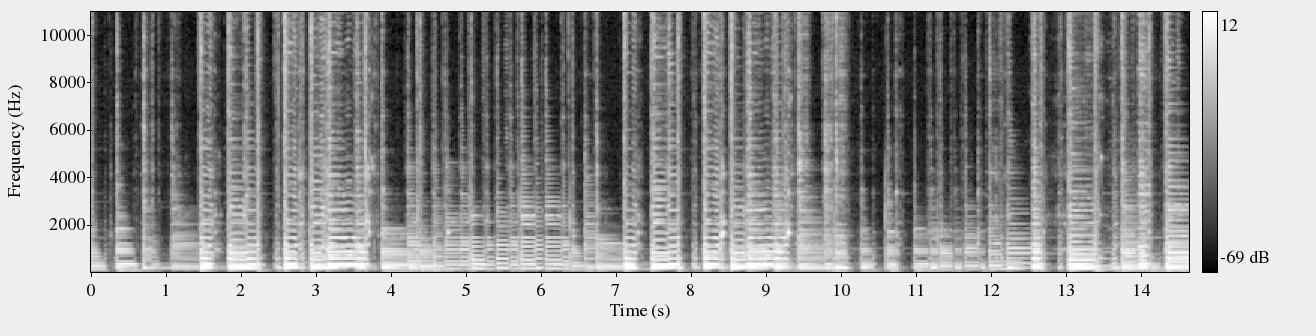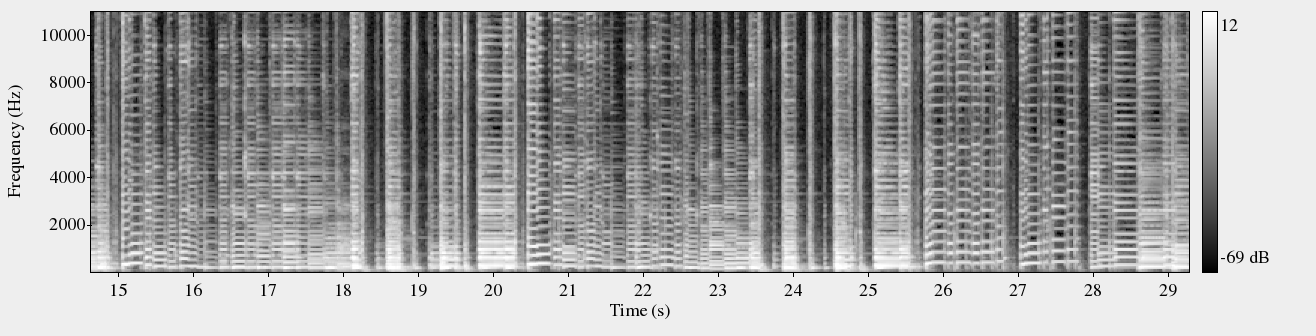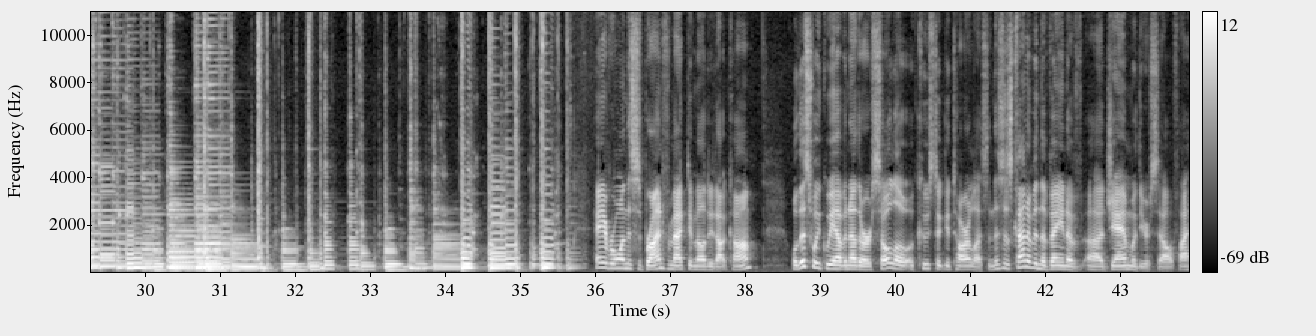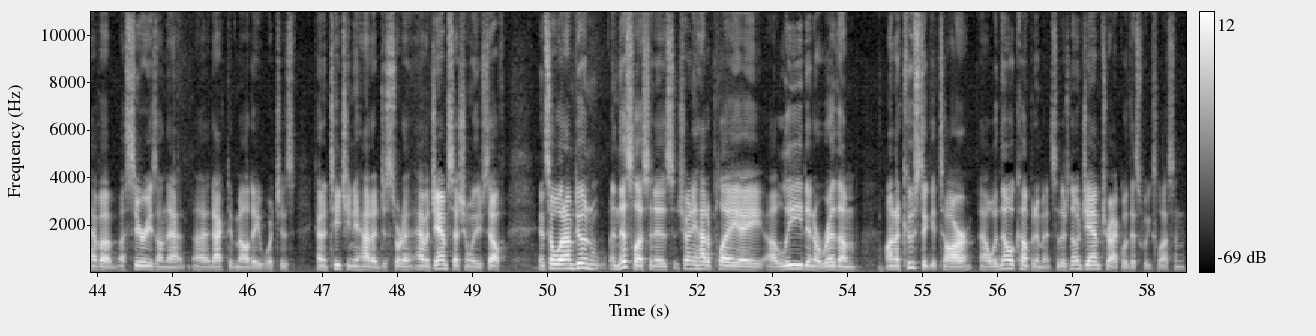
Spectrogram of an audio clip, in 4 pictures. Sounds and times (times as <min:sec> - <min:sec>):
Guitar: 0:00.0 - 0:46.5
Speech: 0:36.0 - 0:58.5.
